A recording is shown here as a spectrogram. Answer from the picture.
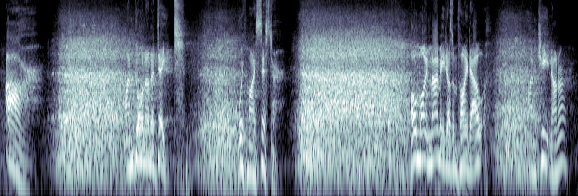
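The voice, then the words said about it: Put-on West Country pirate voice. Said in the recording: “the easiest accent in the UK is the West Country, because the West Country is just a pirate voice”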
